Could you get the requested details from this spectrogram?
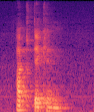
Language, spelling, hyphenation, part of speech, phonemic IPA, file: German, abdecken, ab‧de‧cken, verb, /ˈapˌdɛkən/, De-abdecken.ogg
- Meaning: 1. to cover 2. to cover costs 3. to uncover, untile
